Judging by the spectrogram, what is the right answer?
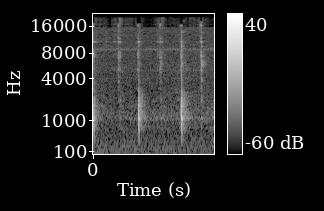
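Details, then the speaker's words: Vauxhall Astra VXR Z20LEH K04 turbo that was smoking. Rocking the shaft by hand gives crisp, light clicks about every 0.4 seconds, showing side-to-side play from a worn thrust bearing. "movement, and you can hear the noise. So now that is down to a warm thrust bearing."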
